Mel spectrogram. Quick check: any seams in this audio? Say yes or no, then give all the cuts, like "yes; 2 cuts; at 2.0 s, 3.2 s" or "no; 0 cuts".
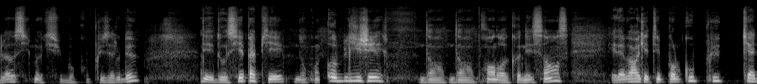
yes; 5 cuts; at 1.1 s, 2.0 s, 3.2 s, 4.5 s, 6.4 s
